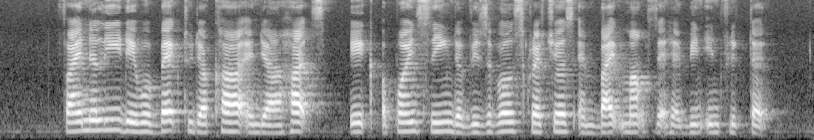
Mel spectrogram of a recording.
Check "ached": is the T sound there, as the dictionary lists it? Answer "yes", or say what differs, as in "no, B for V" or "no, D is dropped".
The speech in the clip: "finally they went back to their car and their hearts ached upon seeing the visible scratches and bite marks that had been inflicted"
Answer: no, T is dropped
